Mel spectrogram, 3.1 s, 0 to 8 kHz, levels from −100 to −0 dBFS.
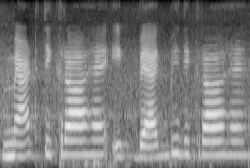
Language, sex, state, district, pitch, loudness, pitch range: Hindi, female, Punjab, Pathankot, 245 Hz, -16 LUFS, 225-255 Hz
